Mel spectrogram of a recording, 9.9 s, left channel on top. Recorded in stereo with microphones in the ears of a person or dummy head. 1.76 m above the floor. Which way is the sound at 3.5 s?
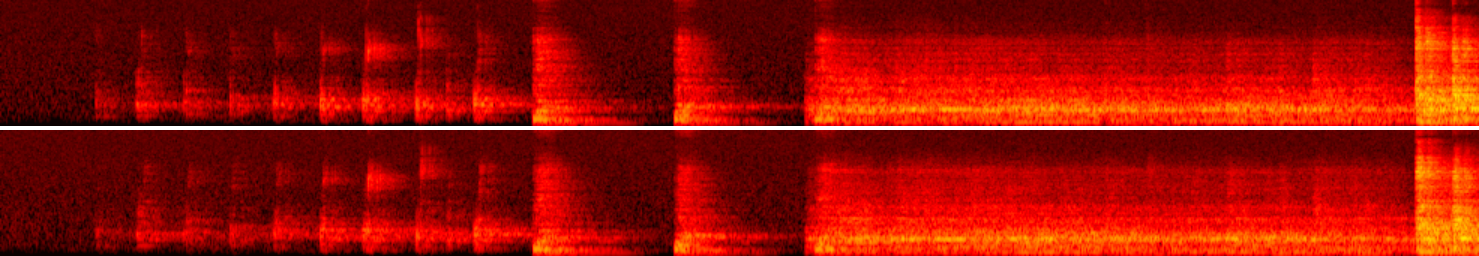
45° left (ahead or behind).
